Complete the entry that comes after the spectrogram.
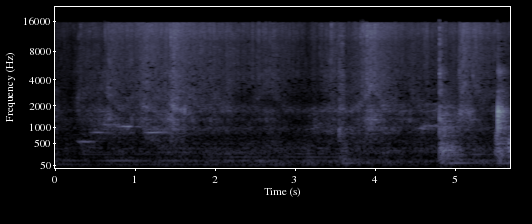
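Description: Beef going into a pan for curry beef, with soft sizzling and frying hiss, stirring scrapes and light pan clatter, fairly quiet with a sharper clank near the end and no talk.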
